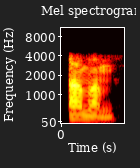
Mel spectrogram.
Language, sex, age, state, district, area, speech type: Sanskrit, male, 18-30, Odisha, Balangir, rural, conversation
